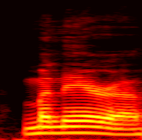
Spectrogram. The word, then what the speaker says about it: Manera: And then Erica D, it's her friend Manera, which is Panera, spelled with a P.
